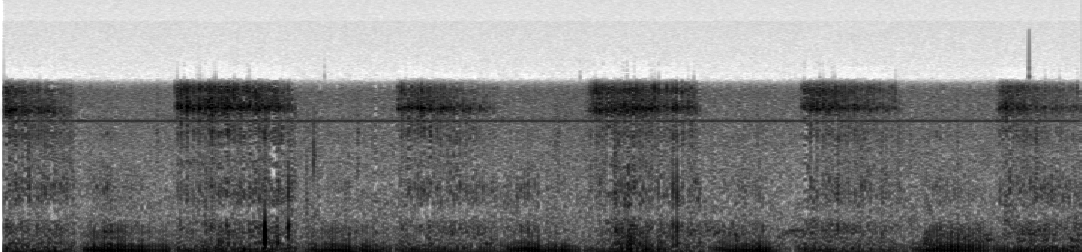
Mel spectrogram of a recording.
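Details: Domestic cat purring steadily: a low, rough rumble pulsing in long cycles, each swell lasting about a second and recurring every two seconds, with a faint steady whine in the background.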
